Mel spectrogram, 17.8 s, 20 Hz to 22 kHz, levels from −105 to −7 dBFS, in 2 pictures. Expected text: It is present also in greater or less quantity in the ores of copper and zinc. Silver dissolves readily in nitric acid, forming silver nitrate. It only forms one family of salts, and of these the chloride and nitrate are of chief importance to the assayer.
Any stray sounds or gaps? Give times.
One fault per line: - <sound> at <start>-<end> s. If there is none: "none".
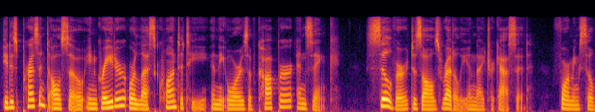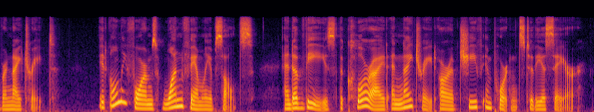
none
